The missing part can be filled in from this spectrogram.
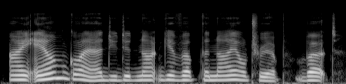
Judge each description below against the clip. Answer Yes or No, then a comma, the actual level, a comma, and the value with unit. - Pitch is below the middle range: No, high, 205 Hz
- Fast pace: Yes, fast, 210 wpm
